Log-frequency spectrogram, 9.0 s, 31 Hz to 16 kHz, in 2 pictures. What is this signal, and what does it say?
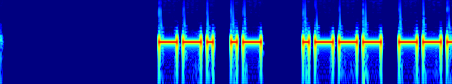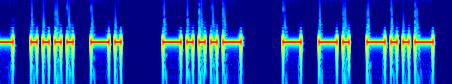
Morse code, heard as a keyed tone, about 20 wpm, 700 Hz. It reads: GA JOHN <BT> TNX
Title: Speed-Racing Common QSO Phrases Encore - 17wpm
